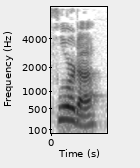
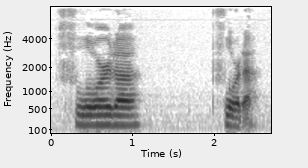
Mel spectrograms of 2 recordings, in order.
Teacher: the I is not even pronounced at all. It's 2 syllables, flor, da. However, some people do bring the I into the mix a little bit, and that is perfectly acceptable.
